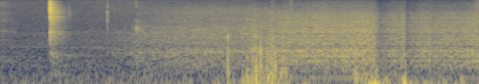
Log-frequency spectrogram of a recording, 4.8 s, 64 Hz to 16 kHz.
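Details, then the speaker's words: Dr Infrared DR-975 7500 W 240 V hardwired garage heater, first power-on in a cold Michigan garage around mid-30s °F, set on high: soft, steady airy fan whoosh with a few handling clicks; fan quiet, running smoothly. "Alright guys, so that's what it sounds like powered on. Fan's not too loud, and it's actually blowing a decent amount of air here."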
